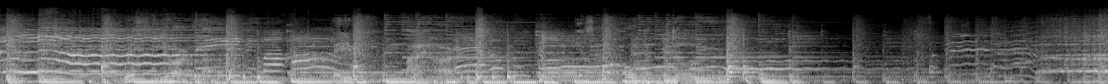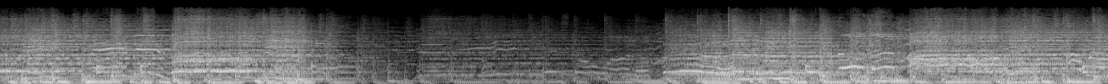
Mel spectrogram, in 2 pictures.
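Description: There's zipper noise between 7.72 and 8.32 s, where the level drops by something like 15 dB in 1 dB jumps instead of gliding down. Each jump lands abruptly on the waveform and leaves a tiny click, and at around twenty steps a second those clicks blur into a fine ticking buzz riding on the sound for those 0.6 seconds.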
